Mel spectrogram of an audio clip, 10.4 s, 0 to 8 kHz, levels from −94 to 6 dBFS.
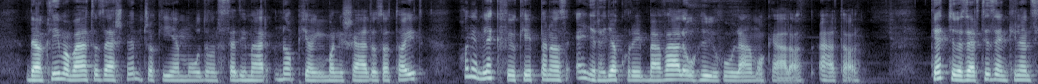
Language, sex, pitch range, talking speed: Hungarian, male, 150-175 Hz, 120 wpm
